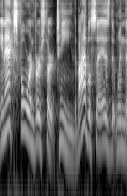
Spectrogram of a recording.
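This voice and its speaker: A man with a Kentucky Appalachian accent speaks high for a man, with a bright, sharp tone and very wide pitch swings, in a very clean recording with a silent background. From Appalachia, Kentucky. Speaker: preacher. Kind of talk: devotional talk.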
